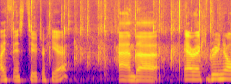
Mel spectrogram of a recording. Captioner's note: applause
